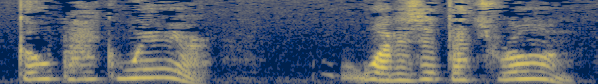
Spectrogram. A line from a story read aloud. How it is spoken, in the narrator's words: Her voice was thin and high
